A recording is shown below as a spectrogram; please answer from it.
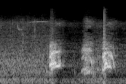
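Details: Three high, short yips from a herding Pembroke Welsh Corgi puppy in rapid succession over quiet background hiss.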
